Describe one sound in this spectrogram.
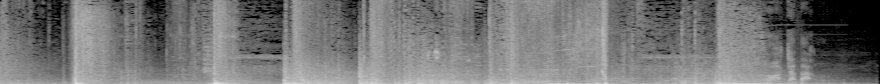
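Gunfire and explosions boom loudly.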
